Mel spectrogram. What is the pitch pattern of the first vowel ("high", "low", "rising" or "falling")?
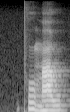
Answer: falling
